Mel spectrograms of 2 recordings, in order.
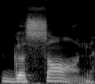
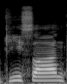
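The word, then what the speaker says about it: N'Guessan: in terms of newcomers and here's the correct pronunciation david gasson gasson gasson i've gone from ghisan to gessen to gassan so you can group him with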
